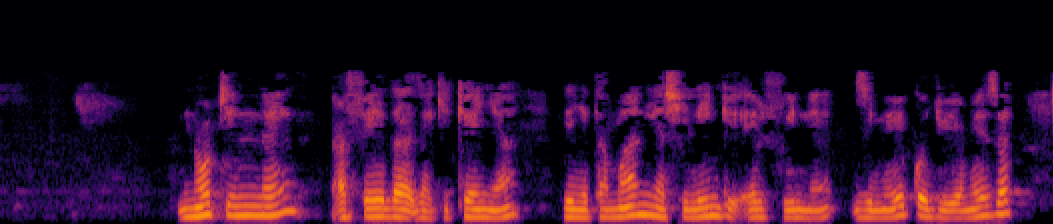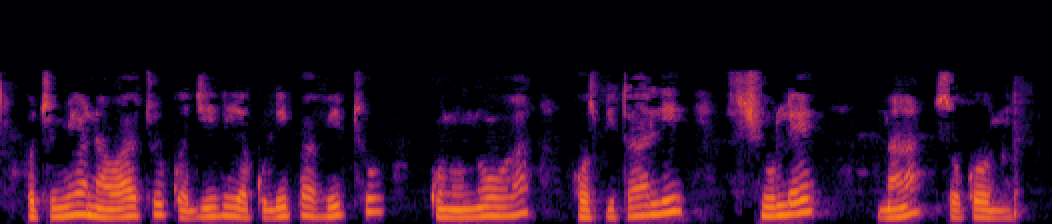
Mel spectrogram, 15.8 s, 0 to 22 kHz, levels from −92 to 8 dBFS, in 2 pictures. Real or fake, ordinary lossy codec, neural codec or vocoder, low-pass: fake; MP3, 24 kbps; codec, 44.1 kHz, 7.8 kbps, DAC; 7.2 kHz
